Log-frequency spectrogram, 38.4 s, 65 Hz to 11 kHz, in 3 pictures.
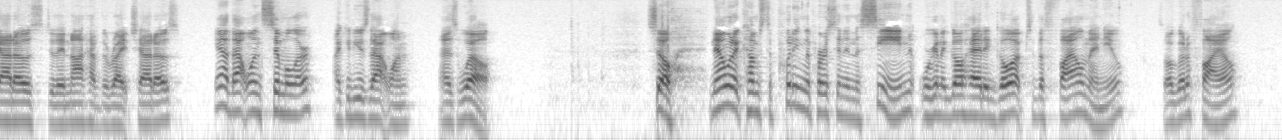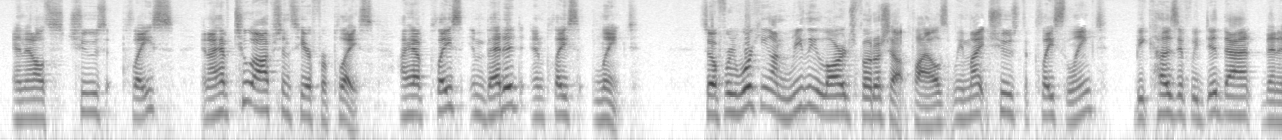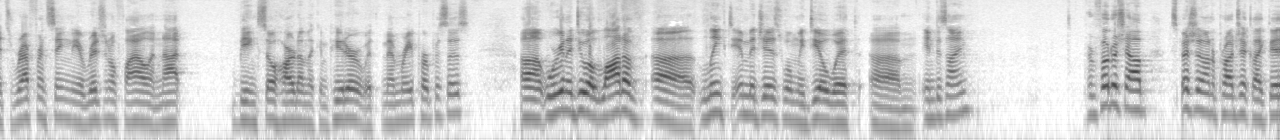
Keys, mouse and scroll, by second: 3.6-4.9 scroll up 4, 6.7 click, 8.1 click, 11.4 click.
